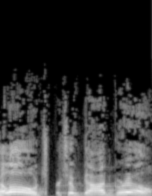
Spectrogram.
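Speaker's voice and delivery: sunny, friendly cheery voice. A storyteller acts out a man answering the phone at a church, imitating a cheery voice. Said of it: "answered with a cheery voice".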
